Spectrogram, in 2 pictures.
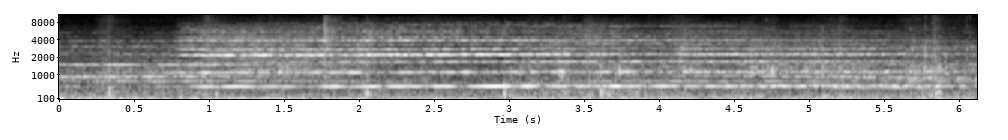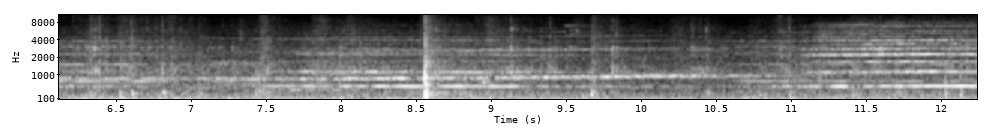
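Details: NYC subway train stopped at a red signal, York Street Station; loud steady high-pitched squeal with ringing overtones over a low rumble; metallic squeal of unknown cause.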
